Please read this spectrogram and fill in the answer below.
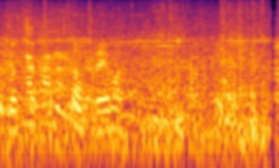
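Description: Several men's voices talking over one another in a group, over a steady low background rumble.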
